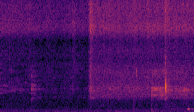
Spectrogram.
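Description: A moong dal pesarattu frying in a pan with very little oil on a gas stove gives off a soft, steady sizzle. The hiss grows slightly louder partway through, with no talking over it.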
